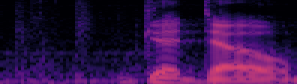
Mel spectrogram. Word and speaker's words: Godot: a console right unlike Godot or Godot Godot mate I think that's how it's pronounced right Bob yeah it is Australian yeah what the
